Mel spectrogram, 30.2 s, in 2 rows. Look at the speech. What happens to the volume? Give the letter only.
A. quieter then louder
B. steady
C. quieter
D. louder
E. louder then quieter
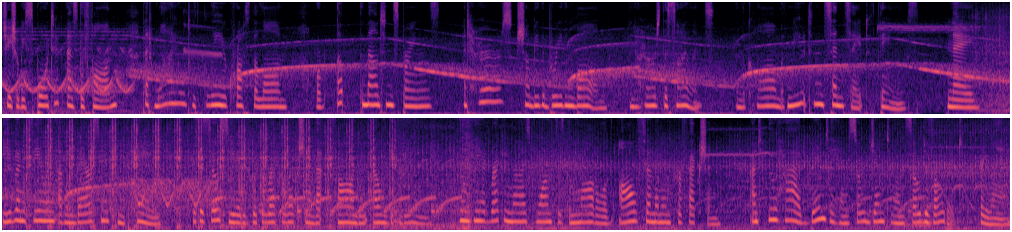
B.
